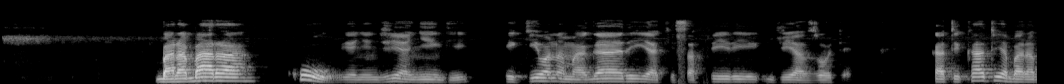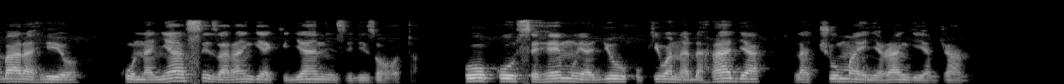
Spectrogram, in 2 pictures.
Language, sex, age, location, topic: Swahili, male, 25-35, Dar es Salaam, government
